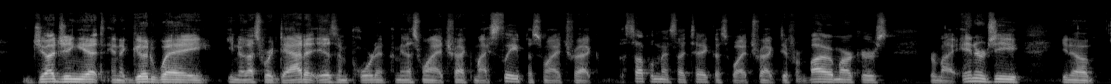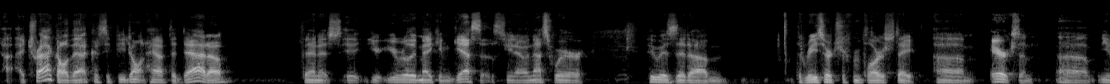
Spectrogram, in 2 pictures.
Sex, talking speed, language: male, 205 wpm, English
